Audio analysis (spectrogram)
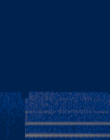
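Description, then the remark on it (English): A loud, steady electronic telephone tone cuts in abruptly after a brief quiet moment and holds unbroken, an outgoing call ringing on the line with no one answering. No one speaks. “Oh, now she don't want to answer the phone.”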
